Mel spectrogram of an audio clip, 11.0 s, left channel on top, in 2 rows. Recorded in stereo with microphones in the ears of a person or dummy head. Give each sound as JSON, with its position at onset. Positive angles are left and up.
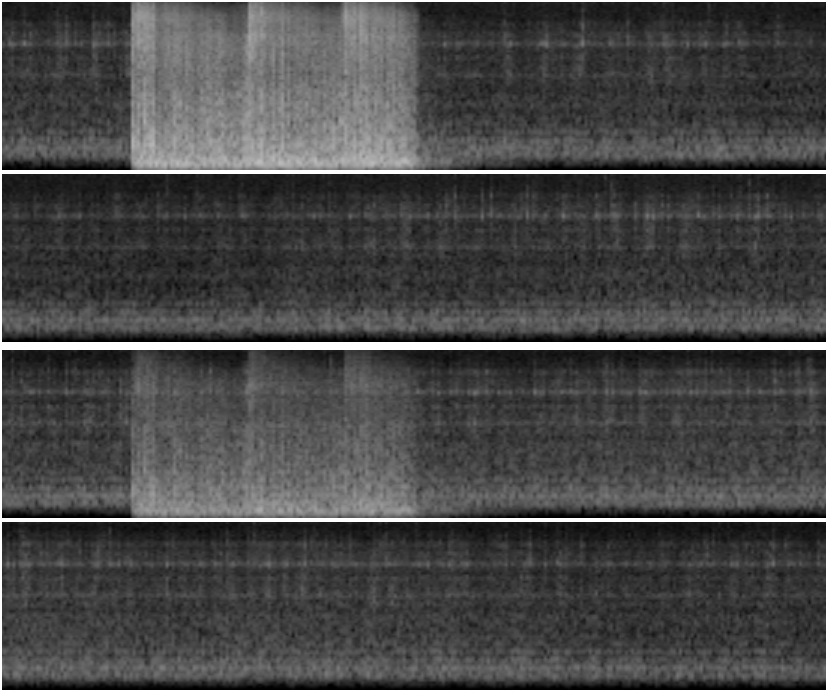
{"t": 0.9, "sound": "an explosion", "side_deg": 80, "distance_m": 0.5}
